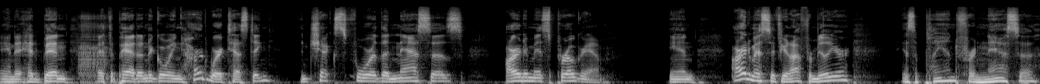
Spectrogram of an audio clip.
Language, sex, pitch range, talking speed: English, male, 95-145 Hz, 160 wpm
